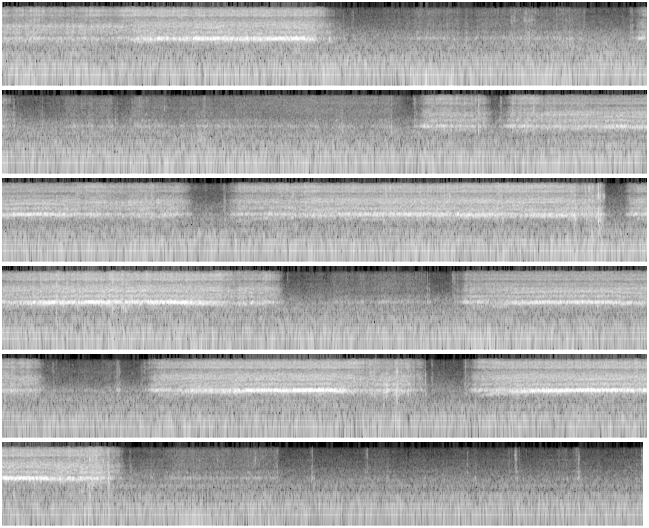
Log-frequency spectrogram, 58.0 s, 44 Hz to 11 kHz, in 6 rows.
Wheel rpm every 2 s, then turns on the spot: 110, 110, 50, 20, 10, 10, 20, 20, 70, 110, 100, 70, 110, 110, 80, 110, 60, 30, 110, 60, 50, 110, 60, 110, 100, 10, 0, 0, 0.
4-8 10-14 32-34 50-52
